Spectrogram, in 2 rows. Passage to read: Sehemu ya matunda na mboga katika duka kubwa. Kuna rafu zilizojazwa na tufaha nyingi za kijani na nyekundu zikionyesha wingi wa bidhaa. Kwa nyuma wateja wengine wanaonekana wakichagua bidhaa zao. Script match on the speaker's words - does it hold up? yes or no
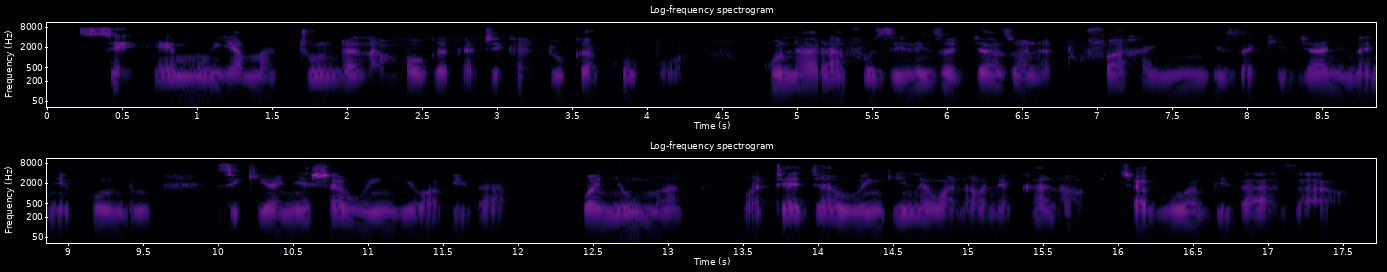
yes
